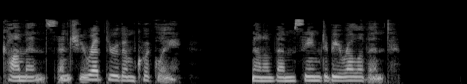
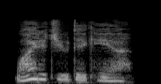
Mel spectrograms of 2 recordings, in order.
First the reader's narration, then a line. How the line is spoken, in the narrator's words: she muttered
